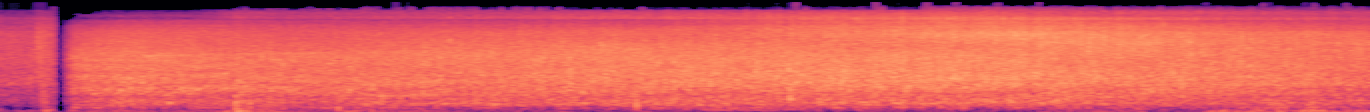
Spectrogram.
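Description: A mountain waterfall along a summer valley trail in Korea's Songnisan area roars in a steady, dense wash of rushing water, loud and continuous, with no voices after a brief opening noise.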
